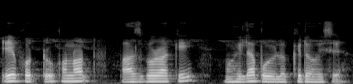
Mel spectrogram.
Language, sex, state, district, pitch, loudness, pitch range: Assamese, male, Assam, Sonitpur, 135 Hz, -17 LUFS, 125-145 Hz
